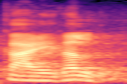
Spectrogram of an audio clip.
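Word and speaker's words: chiral: का पढ़ रहे हैं, तो ये या तो किराल आएगा या फिर आएगा कायरल। सही वर्ड उच्चारण जो है इसका वो है कायरल, ठीक है।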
